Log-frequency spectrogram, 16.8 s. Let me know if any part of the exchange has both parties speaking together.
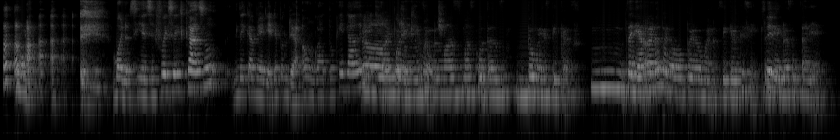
Yes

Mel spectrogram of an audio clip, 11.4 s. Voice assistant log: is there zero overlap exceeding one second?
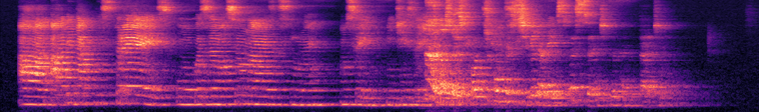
No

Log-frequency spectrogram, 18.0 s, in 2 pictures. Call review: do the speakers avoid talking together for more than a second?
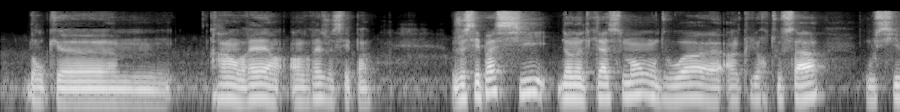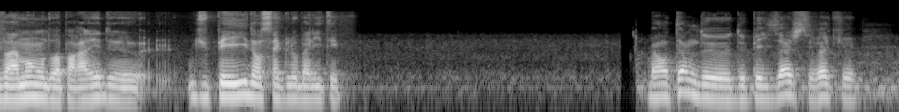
Yes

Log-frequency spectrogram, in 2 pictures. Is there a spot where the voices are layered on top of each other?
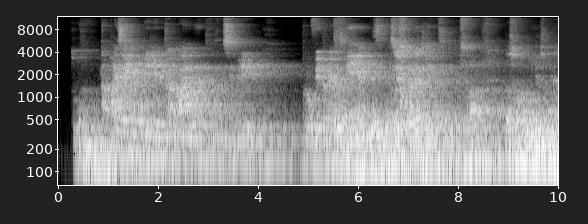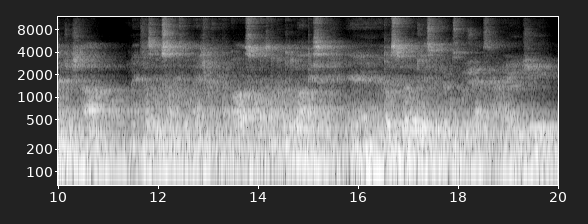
Yes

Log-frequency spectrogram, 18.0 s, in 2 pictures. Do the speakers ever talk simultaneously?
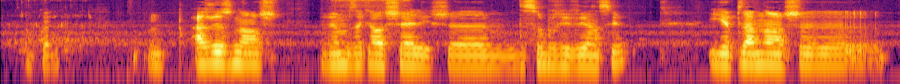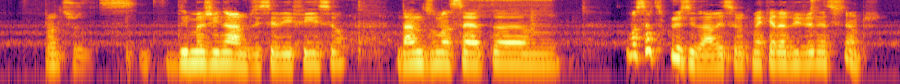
No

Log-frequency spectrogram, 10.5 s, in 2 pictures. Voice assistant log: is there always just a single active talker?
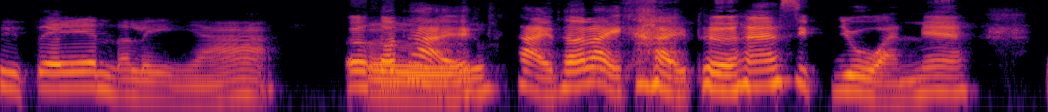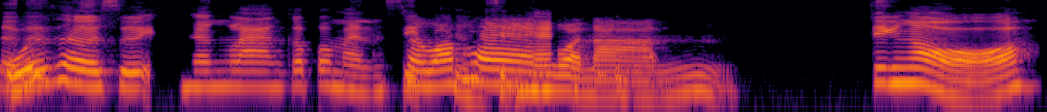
No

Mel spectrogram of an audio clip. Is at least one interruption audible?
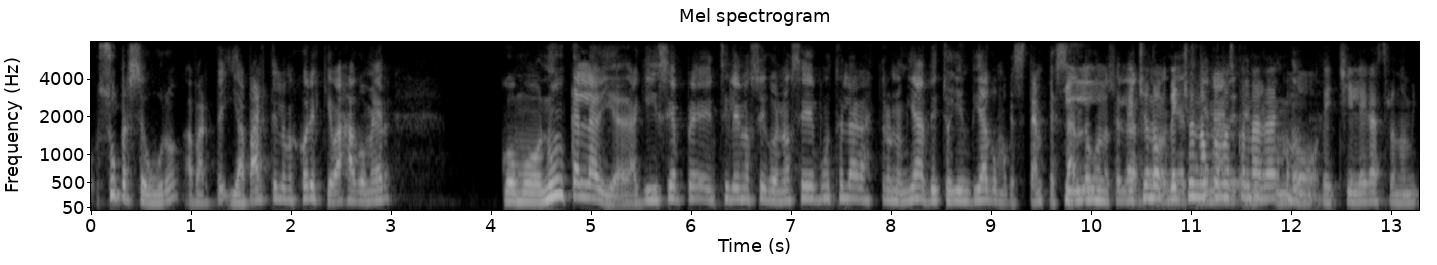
Yes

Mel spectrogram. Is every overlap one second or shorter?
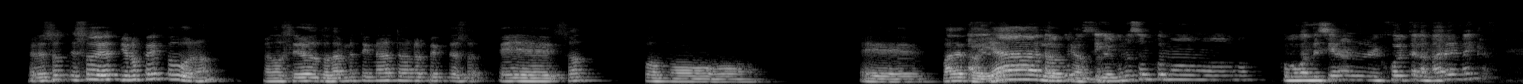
No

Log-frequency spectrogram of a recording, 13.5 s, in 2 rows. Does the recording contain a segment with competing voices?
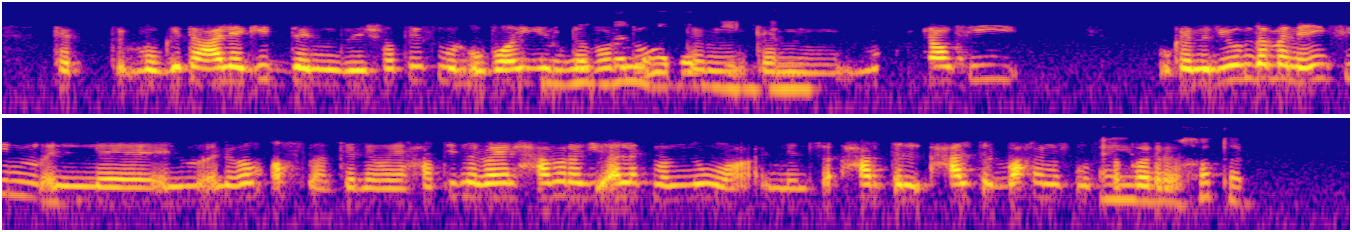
Yes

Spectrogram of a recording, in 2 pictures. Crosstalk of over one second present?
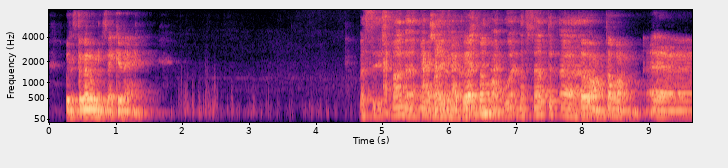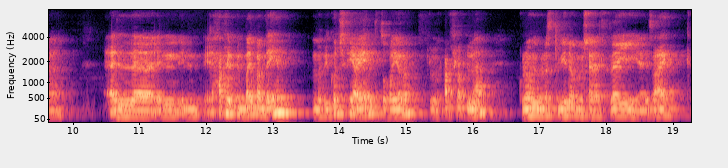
Yes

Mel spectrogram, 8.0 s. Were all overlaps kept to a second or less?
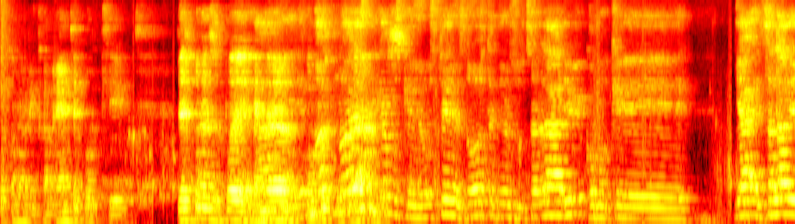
No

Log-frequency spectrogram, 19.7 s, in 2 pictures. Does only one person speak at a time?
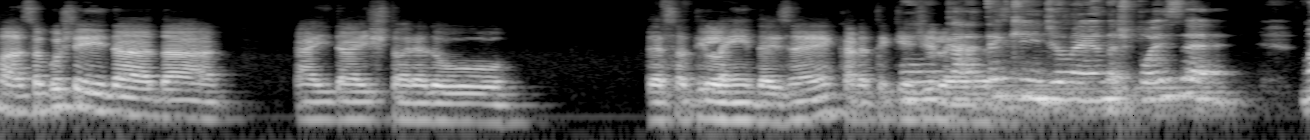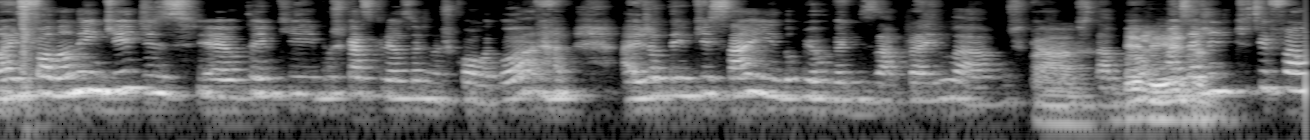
No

